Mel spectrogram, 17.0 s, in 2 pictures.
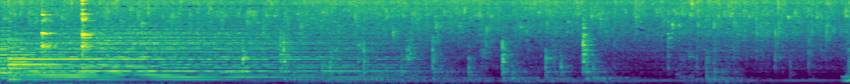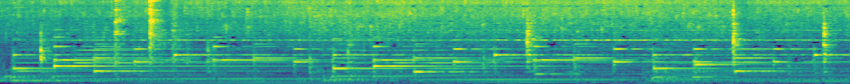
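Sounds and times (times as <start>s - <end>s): background music: 0.0s - 4.3s, 8.5s - 17.0s
garlic and onion sizzling in oil: 0.0s - 17.0s.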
